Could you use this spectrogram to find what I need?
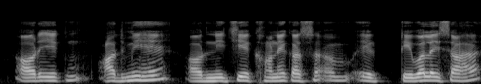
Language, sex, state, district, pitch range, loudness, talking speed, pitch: Hindi, male, Bihar, Jahanabad, 160-190 Hz, -23 LUFS, 175 wpm, 175 Hz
